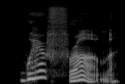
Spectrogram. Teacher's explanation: ask yourself where from in a rising tone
